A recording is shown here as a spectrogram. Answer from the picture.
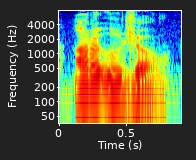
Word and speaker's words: Araujo: Evelyn Araujo is how you say that. Araujo, the senior out of Brazil, was back and at times was brilliant.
